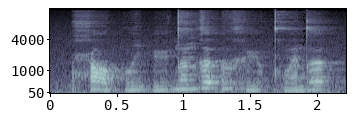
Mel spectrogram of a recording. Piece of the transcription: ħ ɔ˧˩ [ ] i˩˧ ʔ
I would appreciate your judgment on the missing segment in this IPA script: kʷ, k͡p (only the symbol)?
kʷ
